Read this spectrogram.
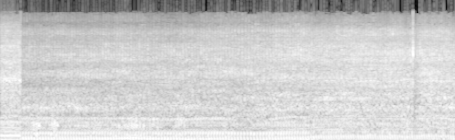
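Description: A dirt bike engine buzzes loudly close by, revving up and down.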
